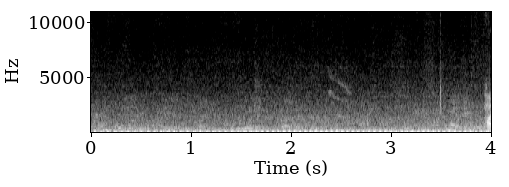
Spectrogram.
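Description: A steady low engine rumble, even and unbroken, from a motor vehicle idling, with faint voices behind it.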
